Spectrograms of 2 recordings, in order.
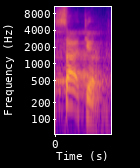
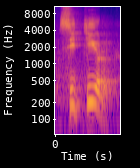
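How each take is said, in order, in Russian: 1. Первая гласная — звук 'a'. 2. Первая гласная — звук 'i'. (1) "Сатир — это не имя Аллаха Субханаху ва Тааля" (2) "Одно из имен Аллаха Субханаху ва Тааля — ситир"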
